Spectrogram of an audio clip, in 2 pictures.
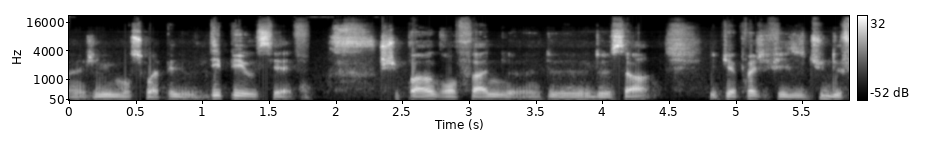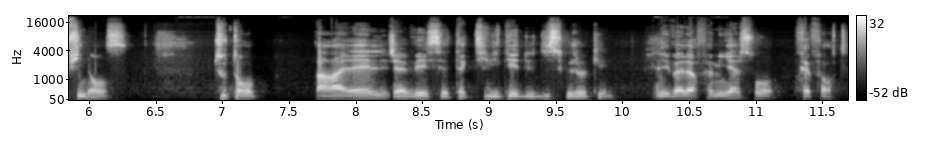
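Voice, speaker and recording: A man with a fairly low pitch talks at a fairly quick pace, with ordinary pitch variation and long, frequent pauses. The sound is dry and close with no echo. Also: very clean recording, silent background. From Paris, France. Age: 60s. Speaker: business executive. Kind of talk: interview testimony. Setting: company showroom. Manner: hesitant with frequent fillers and repetitions.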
